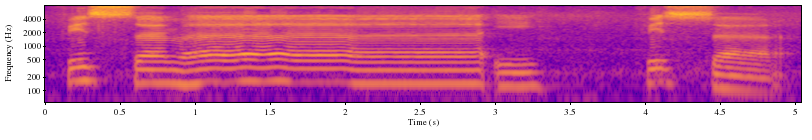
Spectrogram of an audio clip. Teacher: Kemudian pada lafal fis samai, fissa, nah di sini ada alif lam, kita kenal dengan namanya alif lam syamsiyah, alif lam syamsiyah yaitu alif lam yang tertulis dan kemudian diidghamkan kepada huruf setelahnya, yaitu huruf sin, sehingga sinnya berharakat tasdid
